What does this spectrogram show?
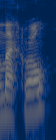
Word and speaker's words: Macron: as a president Emanuel macron uh people keep call macron it's not a macron or macroni macron M don't pronounce the n on Monday uh to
